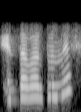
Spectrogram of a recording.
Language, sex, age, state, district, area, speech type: Telugu, female, 18-30, Andhra Pradesh, Vizianagaram, urban, conversation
